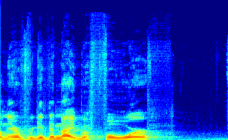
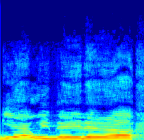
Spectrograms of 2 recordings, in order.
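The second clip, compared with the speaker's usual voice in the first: imitated celebration; 9 semitones higher than usual. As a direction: mimic a friend cheering to his own camera. Imitates friend filming himself celebrating.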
